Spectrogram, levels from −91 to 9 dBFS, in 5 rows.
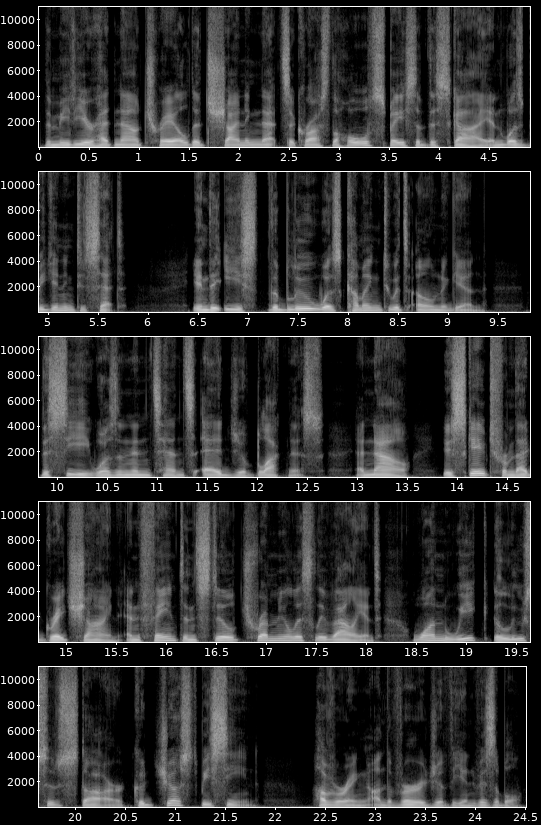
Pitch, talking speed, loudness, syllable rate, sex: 110 Hz, 165 wpm, -20 LUFS, 4.6 syllables/s, male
